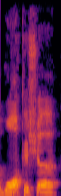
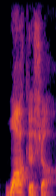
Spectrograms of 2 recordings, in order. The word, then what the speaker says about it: Waukesha: Catholic Memorial in it it's not it's not Waukesha it's Waukesha and if I'm saying that wrong again someone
